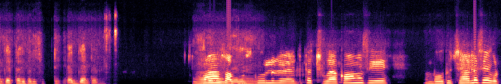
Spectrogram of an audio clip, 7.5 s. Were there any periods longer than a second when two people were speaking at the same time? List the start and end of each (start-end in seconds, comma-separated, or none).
none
